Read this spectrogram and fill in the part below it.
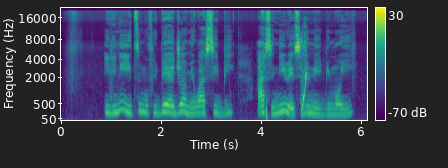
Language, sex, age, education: Yoruba, female, 15-29, tertiary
